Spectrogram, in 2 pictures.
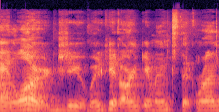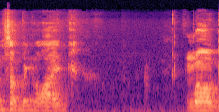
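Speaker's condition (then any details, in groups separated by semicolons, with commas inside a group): Cerebral palsy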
